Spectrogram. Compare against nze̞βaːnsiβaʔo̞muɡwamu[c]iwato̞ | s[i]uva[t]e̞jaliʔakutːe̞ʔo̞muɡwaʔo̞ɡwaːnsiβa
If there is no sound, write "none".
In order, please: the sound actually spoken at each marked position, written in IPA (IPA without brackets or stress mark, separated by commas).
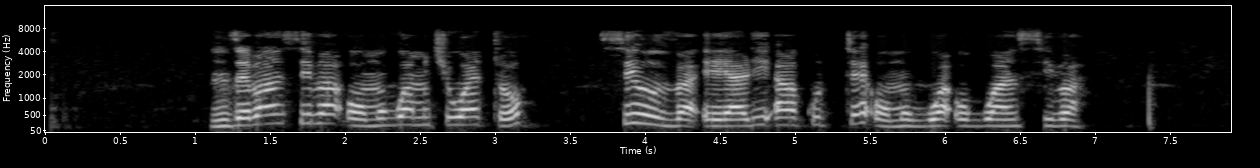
c, i, ʔ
